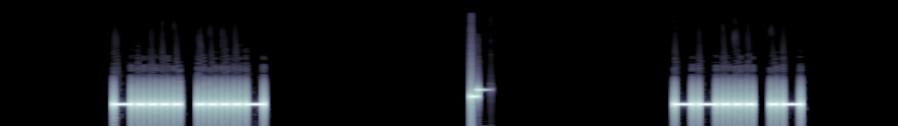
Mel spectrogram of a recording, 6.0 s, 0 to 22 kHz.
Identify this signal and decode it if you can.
Morse code, heard as a keyed tone, about 30 wpm, 700 Hz. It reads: 64 7A
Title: Common Cut Numbers - 2-Digit 30wpm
